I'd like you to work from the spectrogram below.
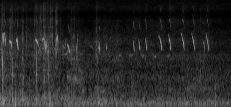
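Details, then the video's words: Scattered high, squeaky chick peeps, short falling notes in loose clusters, heard over a steady background hiss. "cute chicks and squeaky squeaky sounds"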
